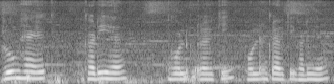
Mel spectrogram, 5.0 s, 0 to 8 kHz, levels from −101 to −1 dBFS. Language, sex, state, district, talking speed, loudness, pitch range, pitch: Hindi, female, Punjab, Pathankot, 145 wpm, -17 LUFS, 190-215 Hz, 200 Hz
